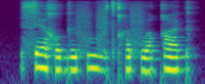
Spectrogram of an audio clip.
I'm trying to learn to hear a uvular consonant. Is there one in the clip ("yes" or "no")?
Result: yes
